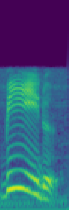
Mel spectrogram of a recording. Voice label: "biru", japanese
